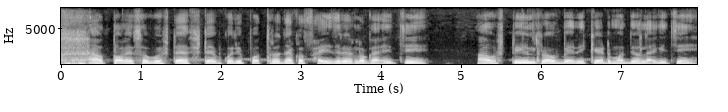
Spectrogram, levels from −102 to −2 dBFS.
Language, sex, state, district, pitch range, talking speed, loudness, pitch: Odia, male, Odisha, Malkangiri, 135-155 Hz, 130 wpm, -13 LUFS, 150 Hz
